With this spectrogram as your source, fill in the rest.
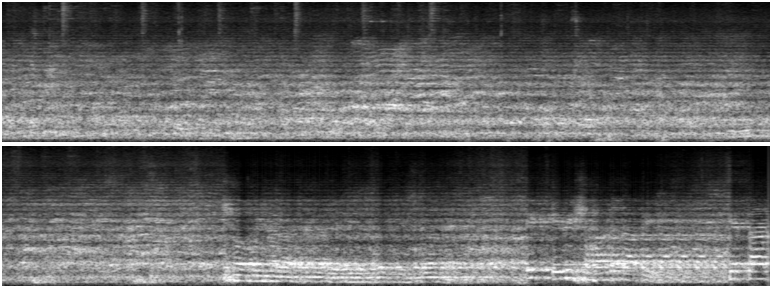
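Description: A man chants loudly through a microphone and loudspeakers.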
